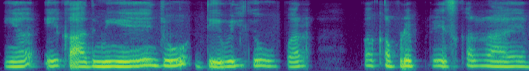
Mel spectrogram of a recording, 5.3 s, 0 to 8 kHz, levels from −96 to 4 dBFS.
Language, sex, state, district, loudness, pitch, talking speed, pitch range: Hindi, female, Maharashtra, Mumbai Suburban, -15 LUFS, 220 Hz, 160 wpm, 205-230 Hz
